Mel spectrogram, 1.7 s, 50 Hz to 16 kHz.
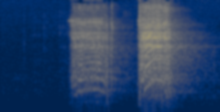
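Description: An impact driver loosens the crankshaft pulley bolt on a Honda Civic 1.8 engine, giving two short, loud hammering bursts close by with a brief pause between them.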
